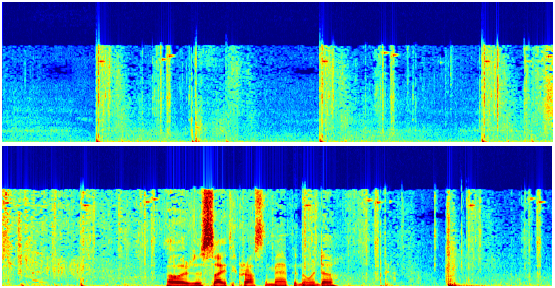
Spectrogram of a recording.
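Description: A sniper rifle fires sharp, booming shots.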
